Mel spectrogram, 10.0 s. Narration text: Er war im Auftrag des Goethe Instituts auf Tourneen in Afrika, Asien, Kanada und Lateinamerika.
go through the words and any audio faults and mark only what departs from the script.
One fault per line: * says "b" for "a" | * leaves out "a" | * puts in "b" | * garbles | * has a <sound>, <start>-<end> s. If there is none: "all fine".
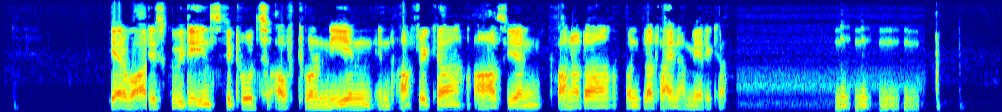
* leaves out "im Auftrag"
* has a laugh, 8.3-9.2 s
